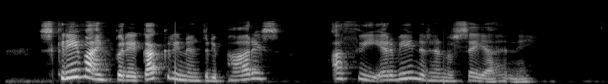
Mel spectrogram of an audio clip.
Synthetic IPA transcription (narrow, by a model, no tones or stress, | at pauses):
skɾɪːvaejŋ̥kvɛɾɪkakɾinʏnt̪ʏɾipʰaːɾɪs | aðθviɛɾvɪːnɪɾ̥hɛnːaɾseːjahɛnːɪ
